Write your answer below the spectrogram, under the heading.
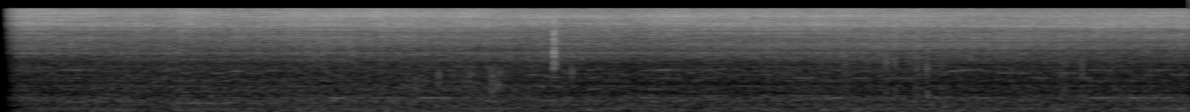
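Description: Wind blowing over the microphone: a steady hiss with uneven low rumbling gusts, and one sharp click near the middle.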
